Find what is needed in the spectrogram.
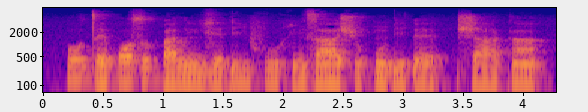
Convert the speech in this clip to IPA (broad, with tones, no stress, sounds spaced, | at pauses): o˦ t ɛ˨ p ɔ˦ z ʊ˦˨ k͡p a˨ l ĩ˨ ɣ e˨ ɗ iː˦ f u˦ h ĩ˨ z aː˦ ʃ ʊ˦ p ũ˦ ɗ i˦ ɗ ɛ˨˦ | ʃ aː˨ k ã˦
